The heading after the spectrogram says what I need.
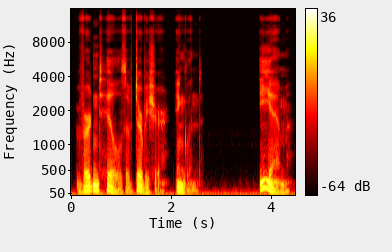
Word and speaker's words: Eyam: Eyam, you know, is pronounced just like Em.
